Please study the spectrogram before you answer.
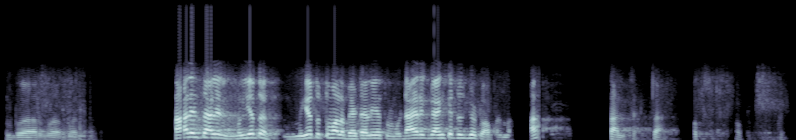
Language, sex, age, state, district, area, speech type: Marathi, male, 60+, Maharashtra, Ahmednagar, urban, conversation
